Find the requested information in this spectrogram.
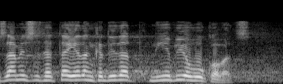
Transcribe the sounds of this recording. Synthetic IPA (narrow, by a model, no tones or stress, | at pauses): zamis̬lit̪ɛt̪ajɛd̪ankand̪id̪at̪nijɛbiɔvukɔʋa̰t̪s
